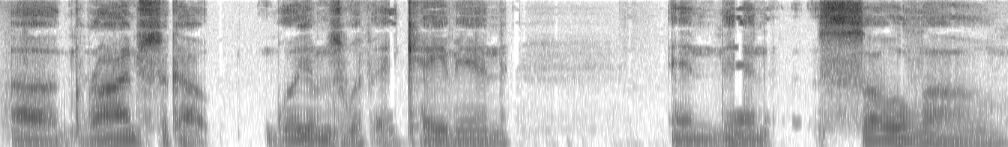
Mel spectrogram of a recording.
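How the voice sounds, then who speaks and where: A deep, darkish male voice: a man congested from a head cold casually reviews a wrestling show. He's laid-back and rambling, full of ums and uhs, and swears now and then.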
